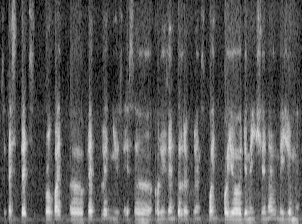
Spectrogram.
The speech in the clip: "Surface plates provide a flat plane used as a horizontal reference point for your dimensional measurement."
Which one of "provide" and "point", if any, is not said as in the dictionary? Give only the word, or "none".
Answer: none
